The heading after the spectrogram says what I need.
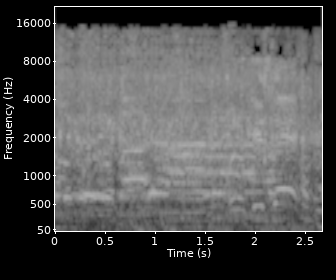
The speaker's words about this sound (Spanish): Lo hicieron en medio de gritos y porras.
